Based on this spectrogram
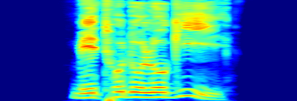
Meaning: methodology (a collection of methods, practices, procedures and rules used by those who work in some field)
- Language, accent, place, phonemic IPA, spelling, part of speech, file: German, Germany, Berlin, /metodoloˈɡiː/, Methodologie, noun, De-Methodologie.ogg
